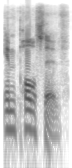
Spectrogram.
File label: "impulsive", American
